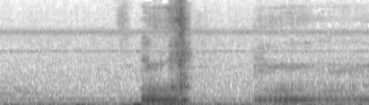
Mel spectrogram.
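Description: A dog growls low in two rumbling bursts, a short rougher one followed by a longer, steadier growl, baring its teeth toward the sea at night. The sound is fairly quiet, with no talking.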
